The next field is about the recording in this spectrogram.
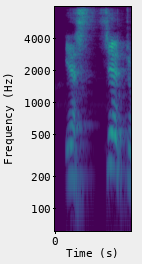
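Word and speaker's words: Eszett: यसलाई हामी यसको उच्चारण चाहिँ डबल एस आउँछ, यसलाई हामी एस्चेट भन्छौं, एस्चेट एस्चेट।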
